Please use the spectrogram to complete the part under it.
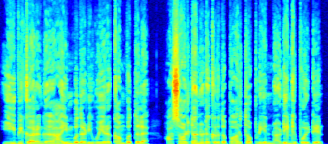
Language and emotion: Tamil, fearful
